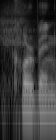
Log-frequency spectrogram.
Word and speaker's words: Corbijn: believe he's German and I believe I'm mispronouncing his last name but that's how it sounds to me korben korben yeah it's got that weird IJ thing going on but he couldn't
